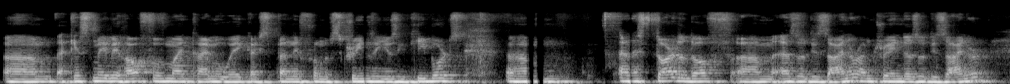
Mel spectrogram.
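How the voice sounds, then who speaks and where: A man in his thirties with a Belgian accent answering interview questions, hesitant with many pauses. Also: mid-range voice, fairly even intonation, warm tone. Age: 30s. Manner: hesitant, many "um"s, laughs lightly. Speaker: guest, tech co-founder. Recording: echoey room.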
